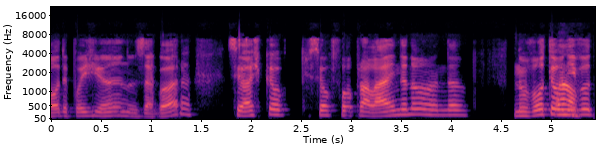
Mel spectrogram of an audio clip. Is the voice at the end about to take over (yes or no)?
no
